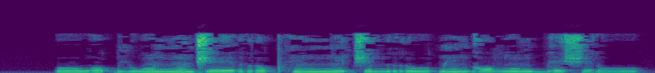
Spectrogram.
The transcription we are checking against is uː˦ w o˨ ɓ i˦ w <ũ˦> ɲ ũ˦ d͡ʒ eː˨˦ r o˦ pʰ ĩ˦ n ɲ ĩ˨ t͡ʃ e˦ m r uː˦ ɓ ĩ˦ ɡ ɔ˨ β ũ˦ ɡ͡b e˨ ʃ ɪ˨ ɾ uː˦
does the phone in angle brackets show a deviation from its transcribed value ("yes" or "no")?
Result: no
